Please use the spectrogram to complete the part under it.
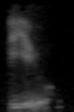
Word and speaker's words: Wiuff: Well, his name is spelled W-I-U-F-F, okay? You wouldn't get View from that any way you look nope. – at it. You're never going to look at that and say View, ever. You know what I mean? So I find out that's what the pronunciation is.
